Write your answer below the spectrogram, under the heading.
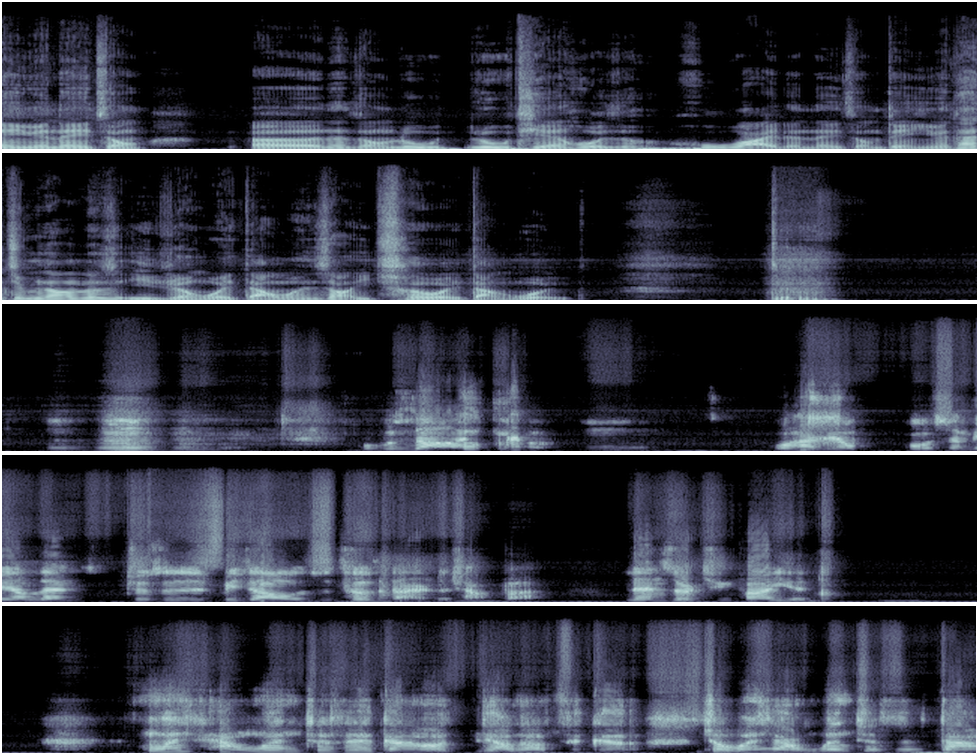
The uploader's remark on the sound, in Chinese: Clubhouse的電話錄音就是悲劇一場。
